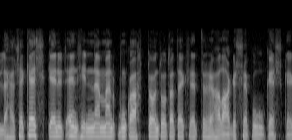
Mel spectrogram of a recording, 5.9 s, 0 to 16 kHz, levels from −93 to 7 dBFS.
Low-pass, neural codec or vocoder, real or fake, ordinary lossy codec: 7.2 kHz; none; real; none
